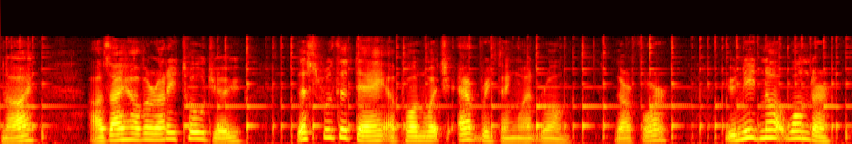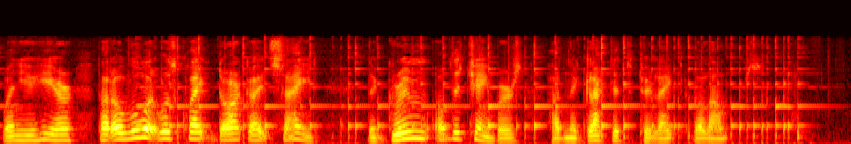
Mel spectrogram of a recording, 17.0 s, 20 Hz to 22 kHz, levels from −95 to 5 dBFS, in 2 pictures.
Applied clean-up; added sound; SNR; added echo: none; Dishes, pots, and pans; 15 dB; none.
